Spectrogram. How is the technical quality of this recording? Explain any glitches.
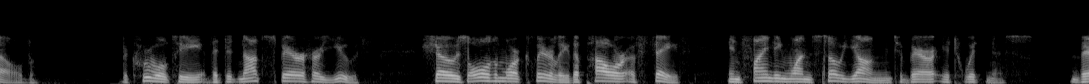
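The recording is plainly degraded by a telephone codec throughout, with one short burst of corruption near the end.

GSM full-rate codec, throughout: the sound has the narrow, buzzy, gravelly texture of the original GSM full-rate coder, consistent with its 13 kbps rate. That coder rebuilds the vocal tract as a filter excited by evenly spaced pulses, keeping only a third of the excitation detail. The damage is plainly audible as rasp and grit, and nothing reaches above 4 kHz.

GSM bit errors, 8.18 to 8.27 s: between "faith in finding one" and "young to bear it" there is a brief squawking, gargling break lasting about 84 ms, which fits roughly four 20 ms frames being hit. Corrupted bits reached the decoder, so the filter, pitch or gain values it used were wrong. This distorts the spectrum and the level in those frames, and the sound lurches into garbled noise before recovering.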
